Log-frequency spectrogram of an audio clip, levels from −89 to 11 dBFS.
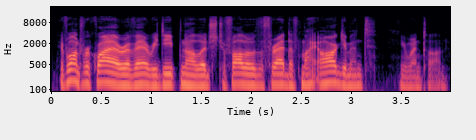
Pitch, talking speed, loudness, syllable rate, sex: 130 Hz, 255 wpm, -18 LUFS, 6.9 syllables/s, male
